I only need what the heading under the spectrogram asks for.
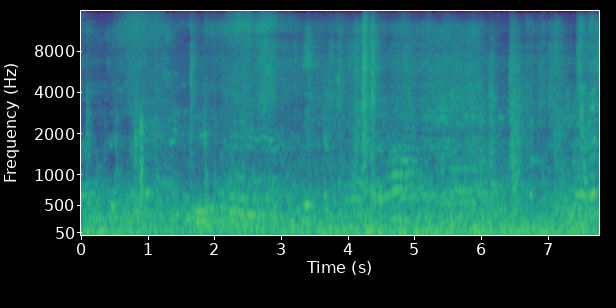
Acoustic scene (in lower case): crowded indoor space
